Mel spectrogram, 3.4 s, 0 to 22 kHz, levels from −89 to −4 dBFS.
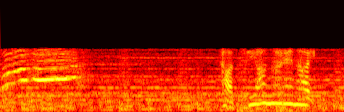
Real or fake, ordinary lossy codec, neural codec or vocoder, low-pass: real; none; none; 3.6 kHz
